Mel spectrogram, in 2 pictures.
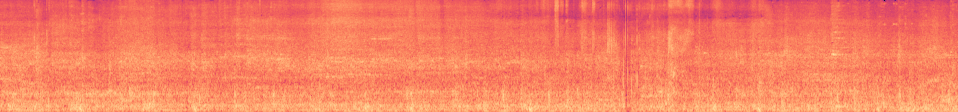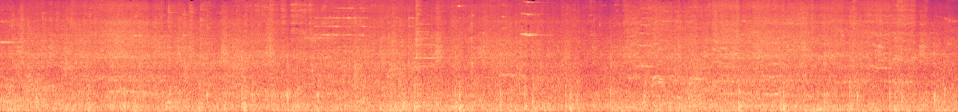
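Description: A goods train's covered box wagons rolling past on the track: a steady rumble with the clatter of wheels over rail joints and short high squeals from the wheels here and there.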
